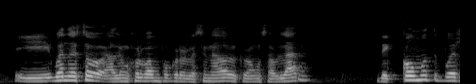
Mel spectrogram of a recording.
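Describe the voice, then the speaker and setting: A man talks very fast with a Mexican accent and a dark, mellow tone. His pitch varies in an ordinary way. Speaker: podcast co-host. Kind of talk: casual chat.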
